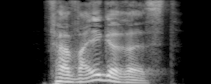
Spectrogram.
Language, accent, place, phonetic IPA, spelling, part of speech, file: German, Germany, Berlin, [fɛɐ̯ˈvaɪ̯ɡəʁəst], verweigerest, verb, De-verweigerest.ogg
- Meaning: second-person singular subjunctive I of verweigern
